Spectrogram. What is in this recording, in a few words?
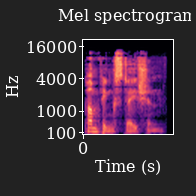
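"pumping station", British English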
